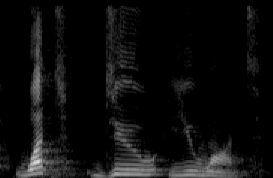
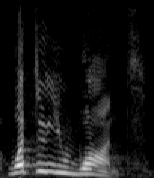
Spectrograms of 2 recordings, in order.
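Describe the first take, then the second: First: Very slow, word by word; deliberate question. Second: Loud, slow challenge; emphatic question. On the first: Speaker asking listeners to sit with themselves, slow and deliberate. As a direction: let each word of the question sink in. Same question repeated for reflection. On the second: Speaker putting the next question to the audience, loud and emphatic. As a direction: throw the question out loudly, each word weighted. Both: Real, not acted.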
